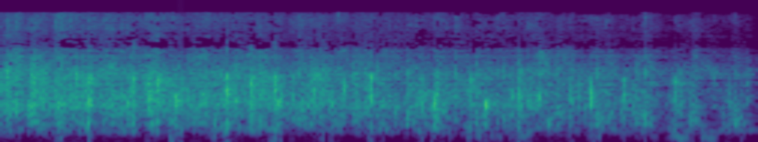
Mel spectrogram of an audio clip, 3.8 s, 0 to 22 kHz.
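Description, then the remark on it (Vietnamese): A crowd applauds steadily at a Vietnamese Buddhist talk, a dense wash of many overlapping claps that holds at a fairly loud, even level for the whole few seconds, with no voices on top. “Chúng ta phải có một tràng pháo tay 8 tháng không?”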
